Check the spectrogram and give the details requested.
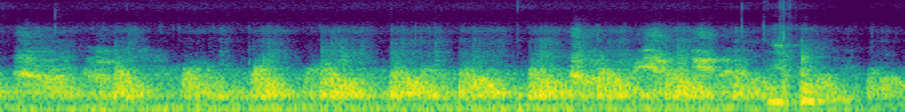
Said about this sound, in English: Can you hear? Have you asked the heartbeat? Yeah, this is it.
